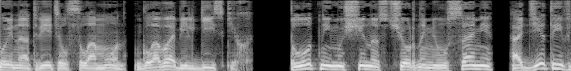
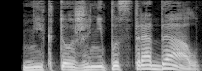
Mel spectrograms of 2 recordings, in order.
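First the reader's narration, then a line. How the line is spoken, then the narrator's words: Through gritted teeth. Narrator (Russian): процедил Феликс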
